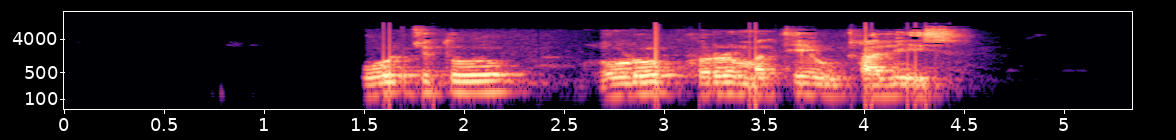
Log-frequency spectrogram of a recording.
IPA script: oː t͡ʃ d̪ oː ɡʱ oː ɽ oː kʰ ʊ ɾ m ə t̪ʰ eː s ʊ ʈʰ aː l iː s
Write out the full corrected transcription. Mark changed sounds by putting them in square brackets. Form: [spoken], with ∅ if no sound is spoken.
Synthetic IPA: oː t͡ʃ [t̪] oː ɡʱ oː ɽ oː kʰ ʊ ɾ m ə t̪ʰ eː [∅] ʊ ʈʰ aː l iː s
